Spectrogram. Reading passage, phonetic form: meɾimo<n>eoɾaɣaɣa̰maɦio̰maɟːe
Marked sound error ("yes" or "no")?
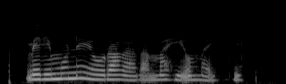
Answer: no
